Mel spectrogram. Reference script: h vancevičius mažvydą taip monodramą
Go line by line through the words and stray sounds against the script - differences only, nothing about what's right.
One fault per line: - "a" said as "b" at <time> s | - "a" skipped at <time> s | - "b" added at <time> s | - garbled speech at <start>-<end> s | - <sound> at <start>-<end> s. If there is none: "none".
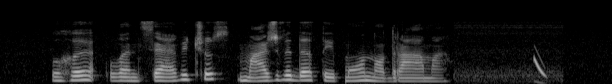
- chirp at 5.3-5.5 s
